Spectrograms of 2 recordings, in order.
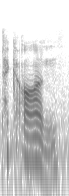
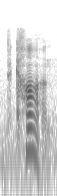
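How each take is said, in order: First: The first syllable sounds like 'pick'. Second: The first syllable has a weak 'uh' vowel. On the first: The speaker calls it wrong. "Not pick on" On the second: The speaker calls it right. "It's like the the e that exists in the word the"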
